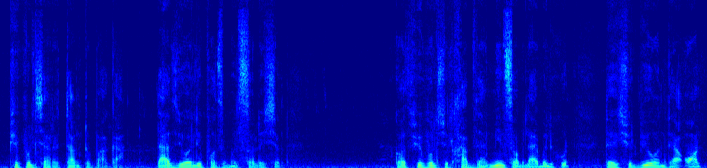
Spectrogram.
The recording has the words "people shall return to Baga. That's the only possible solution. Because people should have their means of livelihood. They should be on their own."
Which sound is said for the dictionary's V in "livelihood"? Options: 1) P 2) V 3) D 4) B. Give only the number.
4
